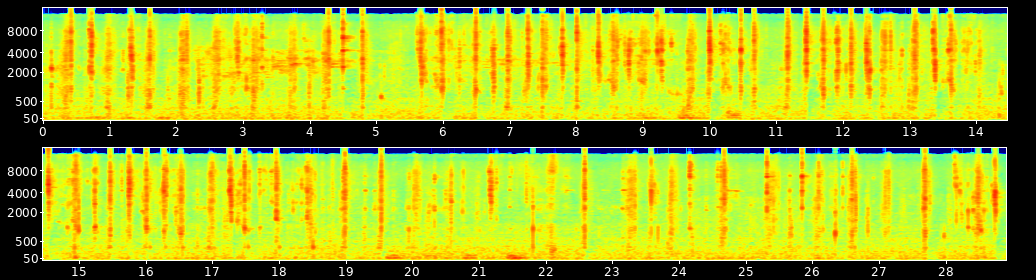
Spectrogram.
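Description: Close-up chewing of a mouthful of black sesame seeds mixed with passion fruit pulp: dense, rapid crackling crunches, many small clicks each second.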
